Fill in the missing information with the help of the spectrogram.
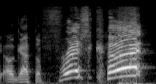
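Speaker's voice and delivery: high, loud playful shout; loud, delighted ribbing; excited teasing. Real, not acted. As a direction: call out the new haircut with glee. Teasing friend's look.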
